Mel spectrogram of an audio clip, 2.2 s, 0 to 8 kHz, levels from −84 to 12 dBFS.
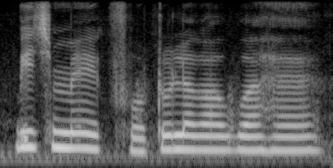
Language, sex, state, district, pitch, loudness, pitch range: Hindi, female, Jharkhand, Deoghar, 215 Hz, -14 LUFS, 210-240 Hz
